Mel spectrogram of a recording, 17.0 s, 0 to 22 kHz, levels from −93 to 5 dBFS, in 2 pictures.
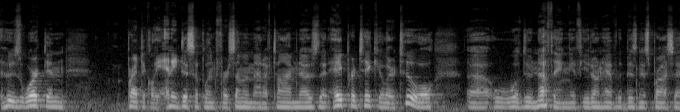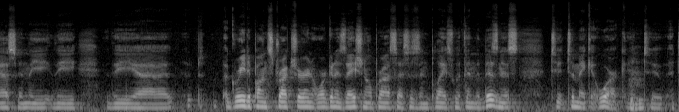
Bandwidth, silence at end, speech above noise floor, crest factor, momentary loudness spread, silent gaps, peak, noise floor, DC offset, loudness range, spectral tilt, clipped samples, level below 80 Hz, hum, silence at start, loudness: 19 kHz; 0.05 s; 22 dB; 20 dB; 13 LU; none; -14 dBFS; -57 dBFS; under 0.1%; 5 LU; -4.5 dB/octave; under 0.1%; -62 dBFS; none; 0 s; -35 LUFS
